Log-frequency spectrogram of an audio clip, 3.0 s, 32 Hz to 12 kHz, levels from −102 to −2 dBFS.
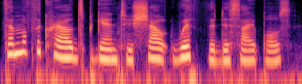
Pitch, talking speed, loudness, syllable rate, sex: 205 Hz, 200 wpm, -17 LUFS, 4.7 syllables/s, female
